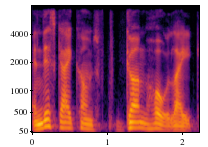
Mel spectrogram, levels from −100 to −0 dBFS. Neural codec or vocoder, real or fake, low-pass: vocoder, 44.1 kHz, 80 mel bands, Vocos; fake; 7.2 kHz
